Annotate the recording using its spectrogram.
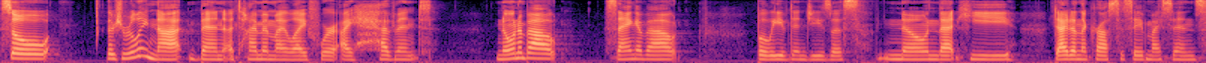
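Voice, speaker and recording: In an unremarkable speaking voice, the words come at a fairly slow pace with fairly even intonation. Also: woman, medium pitch for a woman, very clean recording, silent background. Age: 40s. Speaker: school counselor. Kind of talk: casual interview.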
